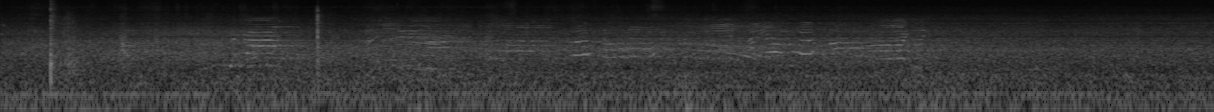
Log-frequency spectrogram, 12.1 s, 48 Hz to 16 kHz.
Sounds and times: baseball practice game 0:00.0 - 0:09.5

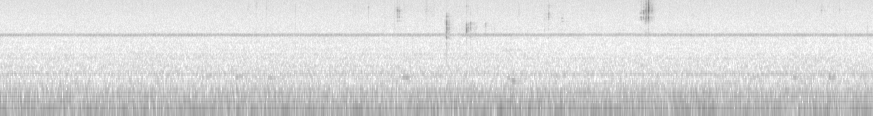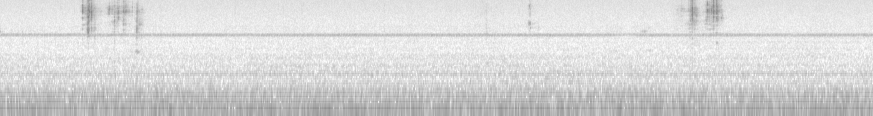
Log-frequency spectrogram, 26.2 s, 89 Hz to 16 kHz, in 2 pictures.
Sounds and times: rats, as they get inside and outside the bushes 0:02.2 - 0:25.8

